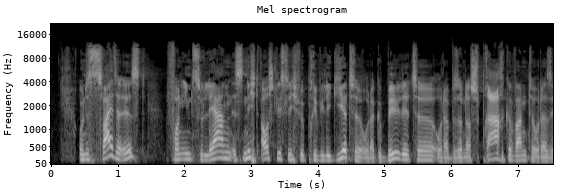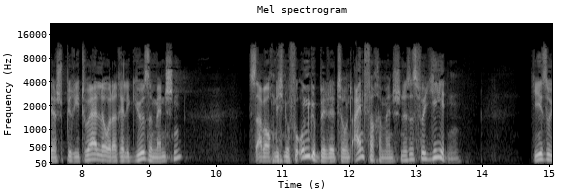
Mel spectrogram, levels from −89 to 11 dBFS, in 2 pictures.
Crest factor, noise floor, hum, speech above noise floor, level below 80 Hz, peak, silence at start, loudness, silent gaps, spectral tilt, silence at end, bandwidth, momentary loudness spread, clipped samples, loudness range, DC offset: 20 dB; -63 dBFS; none; 41 dB; -58 dBFS; -4 dBFS; 0.15 s; -22 LUFS; 14.59-14.69 s; -4 dB/octave; 0 s; 13 kHz; 8 LU; under 0.1%; 3 LU; under 0.1%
